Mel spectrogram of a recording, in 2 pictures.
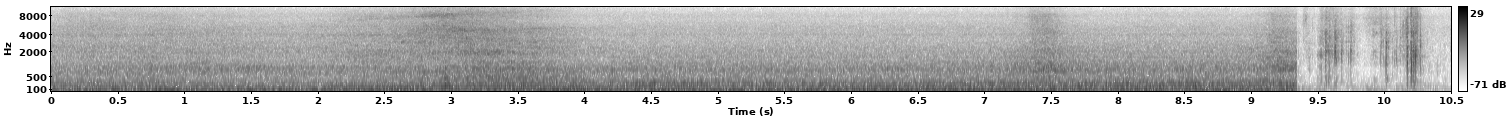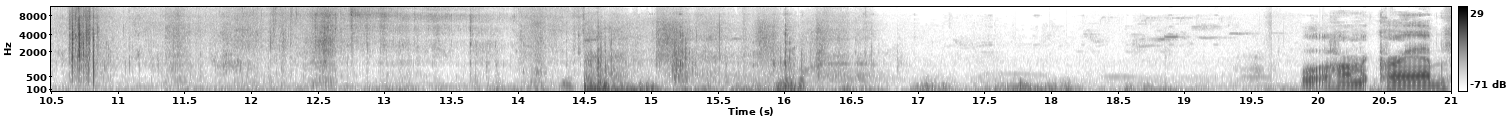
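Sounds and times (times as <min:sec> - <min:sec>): car engine and tyre rumble: 0:00.0 - 0:16.2.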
